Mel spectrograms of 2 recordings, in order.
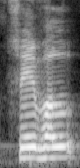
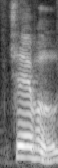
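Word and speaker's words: cheval: ক্যাভালরি শব্দটা এসছে চেভল থেকে, সেভল অর চেভল, যেটাই উচ্চারণ করতে পারো।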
